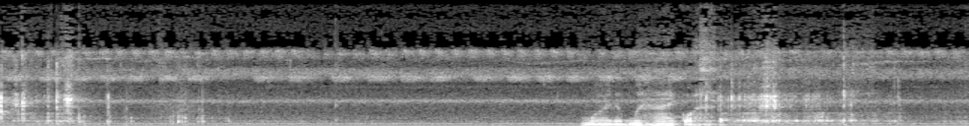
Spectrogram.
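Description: Eggs clink softly against a metal pot.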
